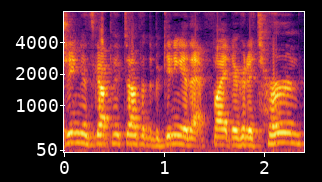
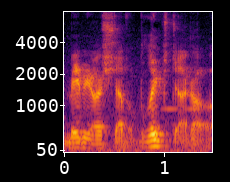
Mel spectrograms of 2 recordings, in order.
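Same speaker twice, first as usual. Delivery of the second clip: very deep, hushed, quiet hero voice; 9 semitones lower, 11 dB quieter than usual. Retrying a line after calling the first try too high, in Earthshaker voice. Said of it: "Let me try that again".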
